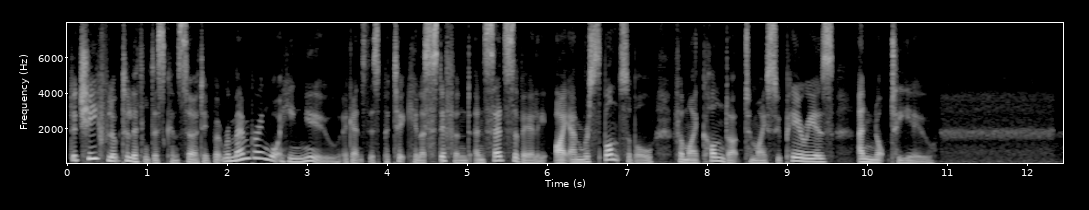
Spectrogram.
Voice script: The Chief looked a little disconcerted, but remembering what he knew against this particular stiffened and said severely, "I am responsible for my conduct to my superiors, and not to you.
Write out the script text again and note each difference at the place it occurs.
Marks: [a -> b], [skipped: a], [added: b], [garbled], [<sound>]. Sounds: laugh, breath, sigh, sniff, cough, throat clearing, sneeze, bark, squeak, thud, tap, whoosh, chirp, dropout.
The Chief looked a little disconcerted, but remembering what he knew against this particular stiffened and said severely, "I am responsible for my conduct to my superiors, and not to you.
